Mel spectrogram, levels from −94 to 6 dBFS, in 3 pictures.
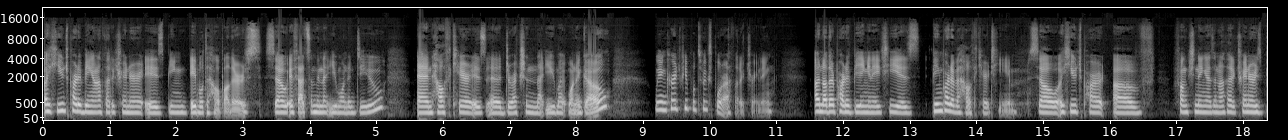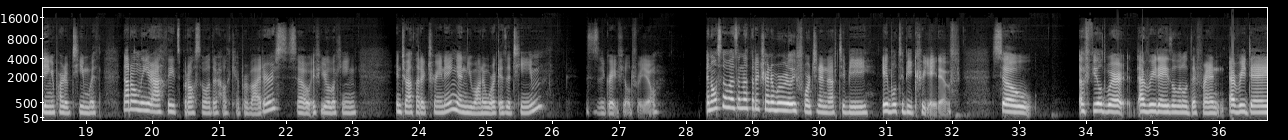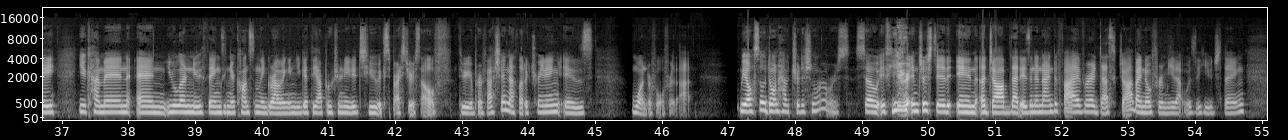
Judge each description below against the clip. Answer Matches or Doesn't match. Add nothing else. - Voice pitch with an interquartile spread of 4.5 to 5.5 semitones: Doesn't match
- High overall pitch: Matches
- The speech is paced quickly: Matches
